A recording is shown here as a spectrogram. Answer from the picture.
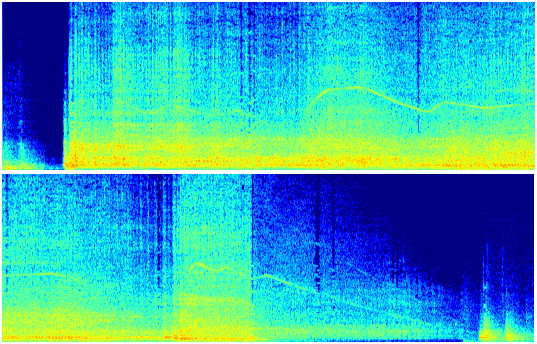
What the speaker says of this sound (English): So the safe way is then to do it with a reciprocal saw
